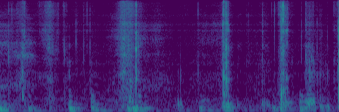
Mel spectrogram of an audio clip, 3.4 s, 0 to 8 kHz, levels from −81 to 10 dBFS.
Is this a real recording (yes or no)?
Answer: no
